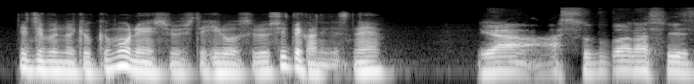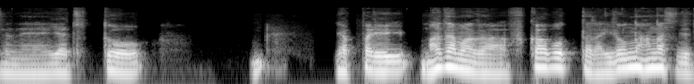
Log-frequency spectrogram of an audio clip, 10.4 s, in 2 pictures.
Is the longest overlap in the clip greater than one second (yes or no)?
no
